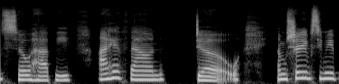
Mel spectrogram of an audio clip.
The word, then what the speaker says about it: Deux: I first tried their chocolate chip cookie dough. And since I've tried all the other flavors and I'm obsessed with their birthday cake flavor, they're so delicious. So Dough, it's spelled D-E-U-X.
